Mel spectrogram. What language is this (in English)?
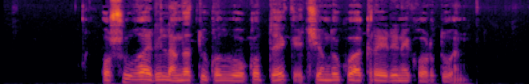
Basque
